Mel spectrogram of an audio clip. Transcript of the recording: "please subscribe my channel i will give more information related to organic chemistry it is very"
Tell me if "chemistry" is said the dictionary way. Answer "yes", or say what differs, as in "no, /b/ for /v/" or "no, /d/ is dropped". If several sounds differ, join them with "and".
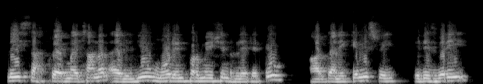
yes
